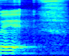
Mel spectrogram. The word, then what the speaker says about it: hay: little word is I so it's pronounced I but it is spelt H a Y so what does it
